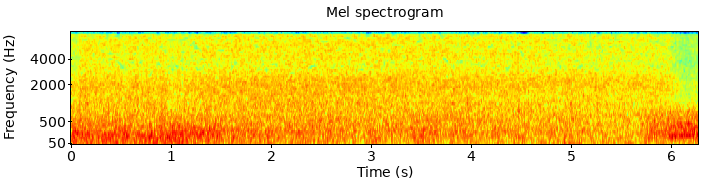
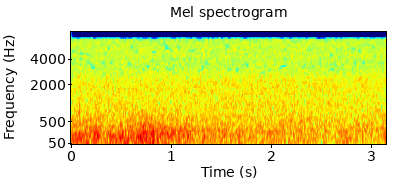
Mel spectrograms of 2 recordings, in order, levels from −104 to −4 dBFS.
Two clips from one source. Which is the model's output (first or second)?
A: first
